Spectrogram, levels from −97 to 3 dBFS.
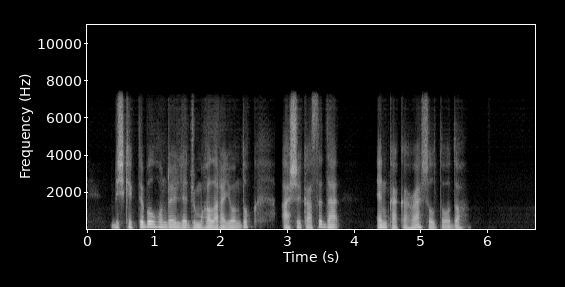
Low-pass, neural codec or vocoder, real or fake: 7.2 kHz; codec, 16 kHz, 0.3 kbps, FocalCodec; fake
